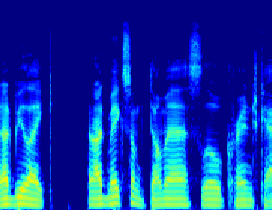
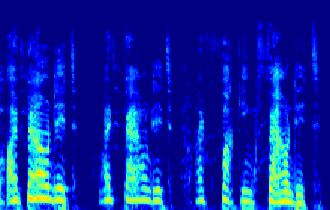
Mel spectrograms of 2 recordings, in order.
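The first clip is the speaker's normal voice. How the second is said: gasp, then high, thrilled shouts; high, elated, breathless I found it; real triumphant excitement; 9 semitones higher than usual. Real, not acted. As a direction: burst out with joy at finally finding it. Finally finds the lost video.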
